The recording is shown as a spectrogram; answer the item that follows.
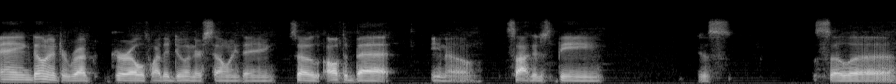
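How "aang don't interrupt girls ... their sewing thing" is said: ordinary talk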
